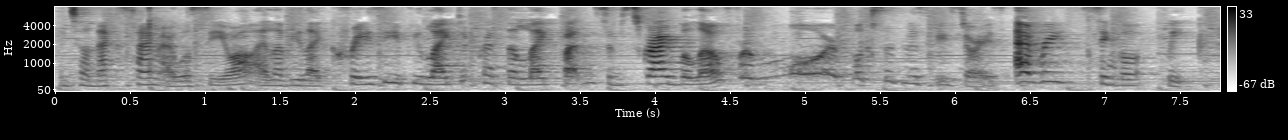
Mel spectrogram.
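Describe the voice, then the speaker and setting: A woman reading a picture book aloud to children in an expressive, affectionate, playful way as a storytime host. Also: fairly high pitch, fast, gravelly, hardly any pauses. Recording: roomy echo, faint music behind. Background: faint music.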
